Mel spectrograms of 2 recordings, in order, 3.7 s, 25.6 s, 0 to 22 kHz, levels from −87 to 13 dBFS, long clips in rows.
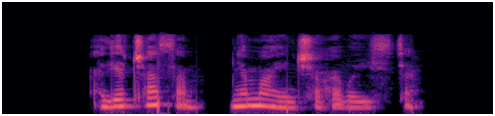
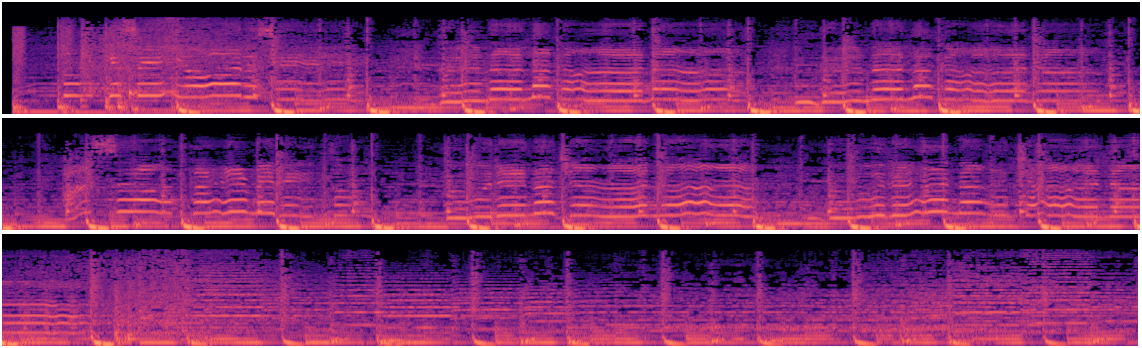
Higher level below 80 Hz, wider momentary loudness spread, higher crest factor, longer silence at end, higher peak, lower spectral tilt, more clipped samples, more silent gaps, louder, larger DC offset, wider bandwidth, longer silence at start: second, -58 dBFS vs -24 dBFS; first, 12 LU vs 7 LU; first, 22 dB vs 14 dB; first, 0.55 s vs 0 s; about the same, -4 dBFS vs -4 dBFS; second, -3.5 dB/octave vs -5 dB/octave; neither; first, 1.60-1.71 s vs none; second, -24 LUFS vs -19 LUFS; neither; second, 8 kHz vs 13.5 kHz; first, 0.7 s vs 0.1 s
